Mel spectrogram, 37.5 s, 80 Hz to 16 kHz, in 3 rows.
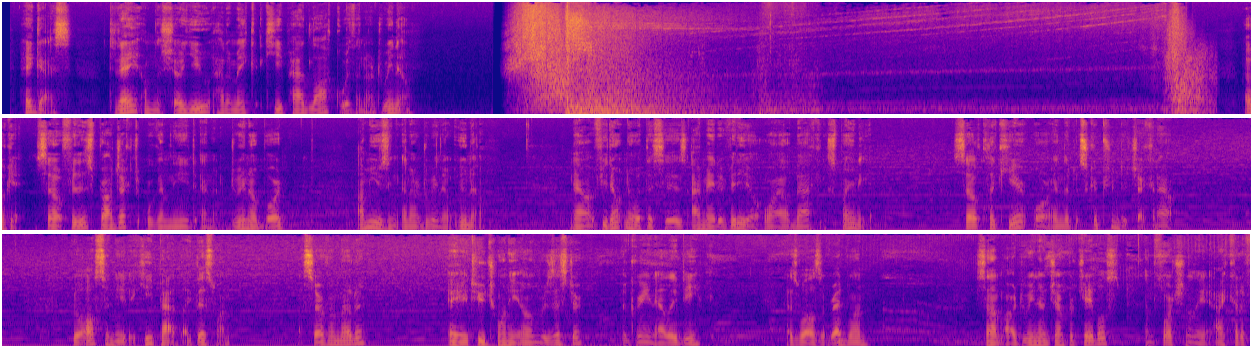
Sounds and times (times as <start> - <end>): Speech: 0.2 - 4.2, 12.4 - 15.4, 16.0 - 17.4, 18.2 - 21.2, 22.0 - 24.2, 25.7 - 27.3, 28.0 - 28.6, 29.4 - 32.1, 32.8 - 33.7, 34.8 - 37.4.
